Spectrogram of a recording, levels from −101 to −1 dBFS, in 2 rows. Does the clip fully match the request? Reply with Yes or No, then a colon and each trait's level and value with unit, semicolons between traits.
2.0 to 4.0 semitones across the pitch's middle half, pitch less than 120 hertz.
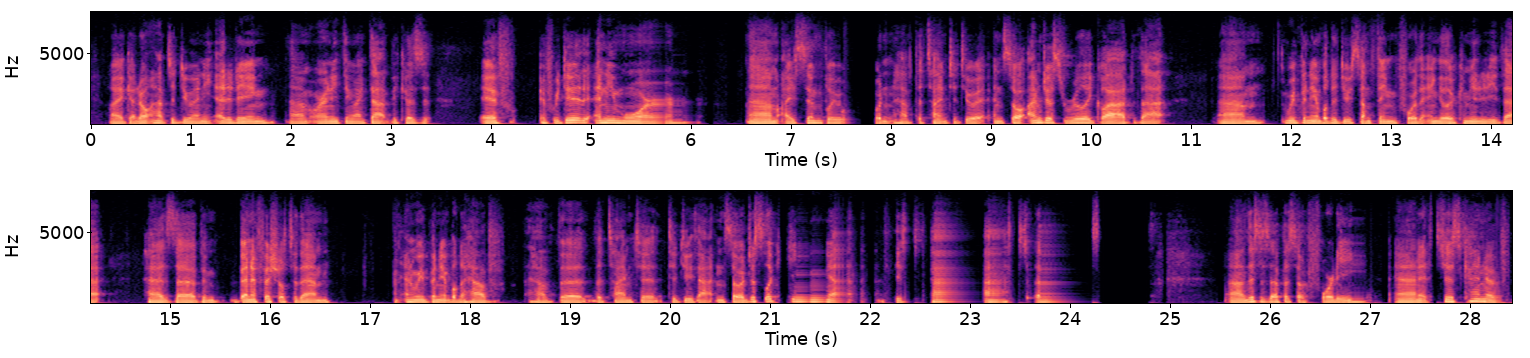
Yes: narrow, 2.4 semitones; low, 110 Hz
